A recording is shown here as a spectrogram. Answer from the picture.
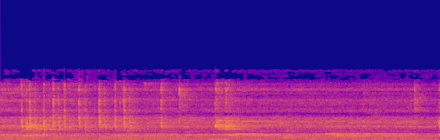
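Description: Soundtrack of a video played over an auditorium's speakers: runs of quick clicks and clatter, mostly in the first half, over faint music.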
